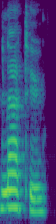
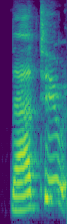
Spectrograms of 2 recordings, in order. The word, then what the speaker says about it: Natu: so curious anyway uh natu matthew yeah not too that's not let me do the next one too it's natu and exotic you do what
